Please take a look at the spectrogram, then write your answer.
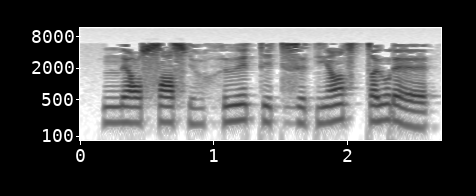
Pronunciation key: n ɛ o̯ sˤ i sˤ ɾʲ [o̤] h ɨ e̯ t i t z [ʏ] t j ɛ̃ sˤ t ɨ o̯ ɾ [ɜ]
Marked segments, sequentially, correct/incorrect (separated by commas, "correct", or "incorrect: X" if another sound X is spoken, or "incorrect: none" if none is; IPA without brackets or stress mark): correct, incorrect: ɨ, incorrect: ɛ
